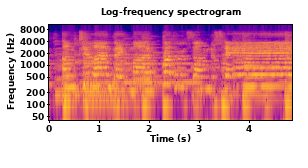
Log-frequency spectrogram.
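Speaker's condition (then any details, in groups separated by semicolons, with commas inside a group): No condition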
